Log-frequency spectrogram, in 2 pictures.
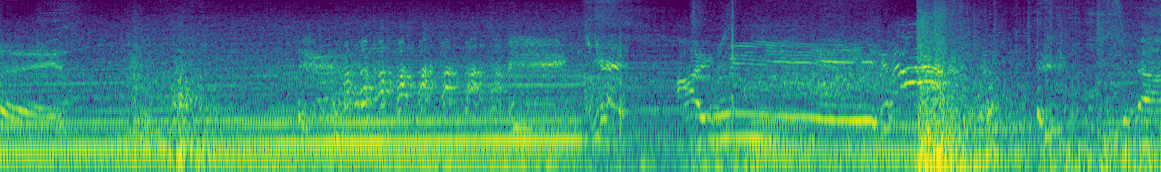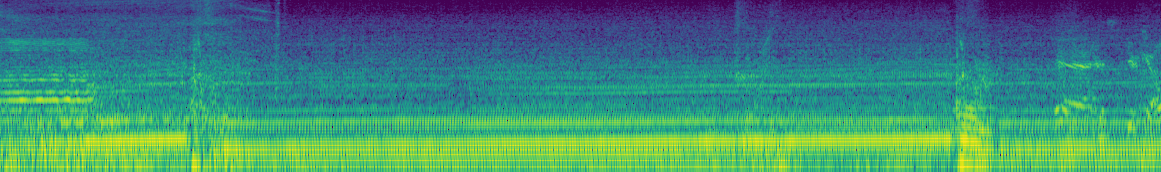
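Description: A car engine roars steadily at high speed, shifting gears now and then.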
